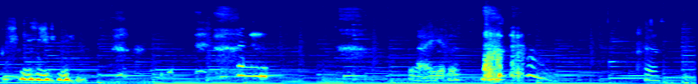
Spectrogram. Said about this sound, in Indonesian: Dirimu tapi udah tinggal apa sekarang gejalanya? Batuk-batuk sih, tinggal batuk-batuk, lemes udah gak terlalu.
